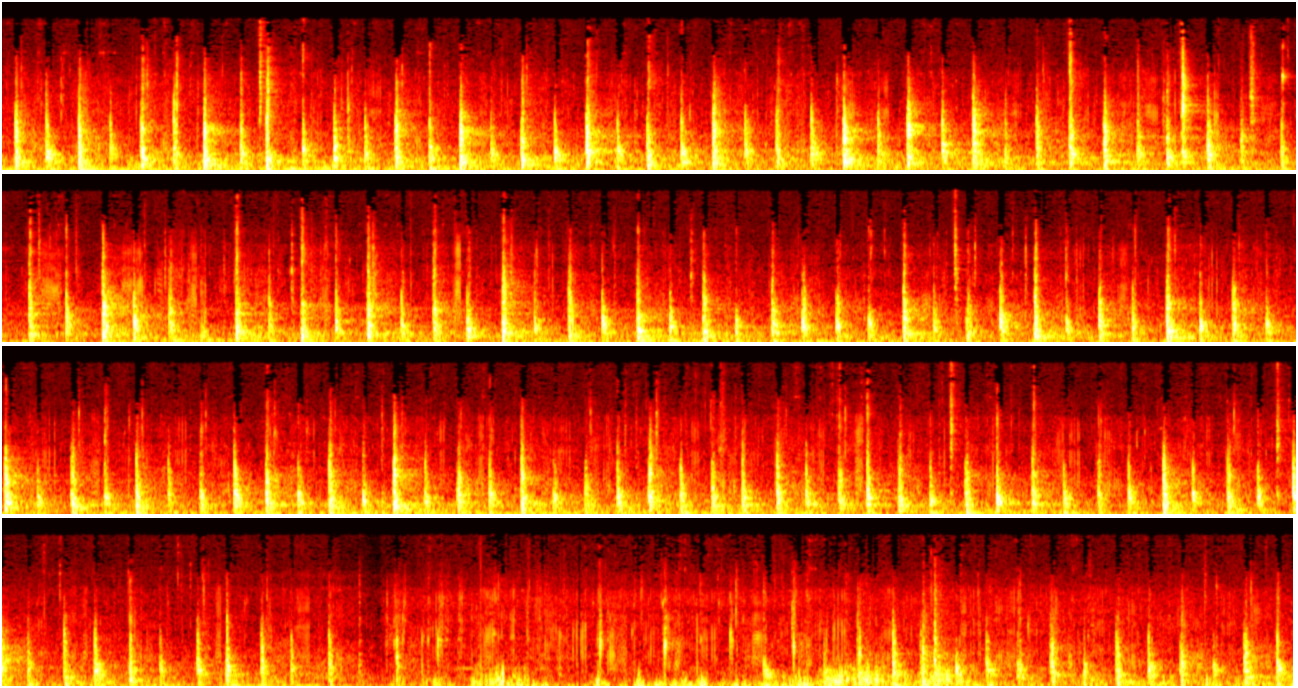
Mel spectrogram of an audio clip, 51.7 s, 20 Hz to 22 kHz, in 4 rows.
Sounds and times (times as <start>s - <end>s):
Clip-clop: 0.0s - 51.7s.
